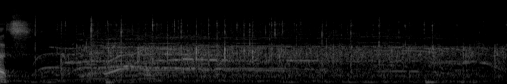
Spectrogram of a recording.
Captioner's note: all applauding and cheering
